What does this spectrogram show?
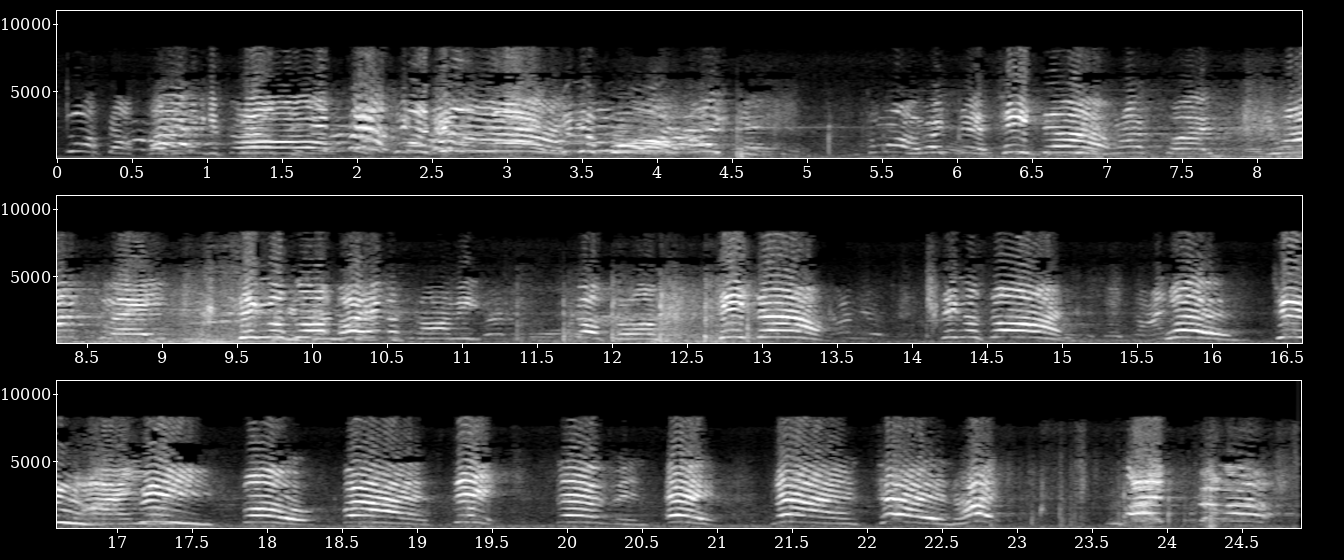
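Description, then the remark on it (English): Children shout and call out over one another while playing football in the street after school, lively overlapping voices rising in excited bursts, with brief pauses between yells toward the end. “And after school, there are football games in the street.”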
